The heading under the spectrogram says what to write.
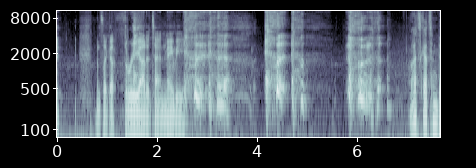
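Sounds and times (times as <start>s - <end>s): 
speech: 0.8s - 3.4s, 7.1s - 7.6s
dry hacking coughs: 2.5s - 6.7s.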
